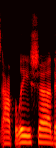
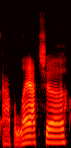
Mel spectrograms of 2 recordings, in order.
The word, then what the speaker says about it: Appalachia: Depending on where you are, there's Appalachia, there's Appalachia.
